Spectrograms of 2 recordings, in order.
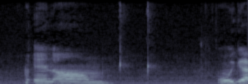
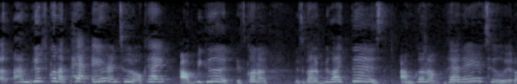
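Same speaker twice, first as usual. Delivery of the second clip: mock pleading friend; 9 semitones higher than usual. Chelsea begging to keep the bag, high and pleading. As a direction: wheedle like a kid promising to behave.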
